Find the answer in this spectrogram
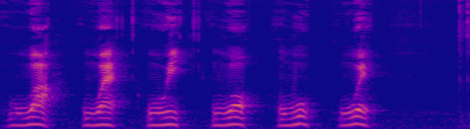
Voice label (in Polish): "ł", fonetyka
